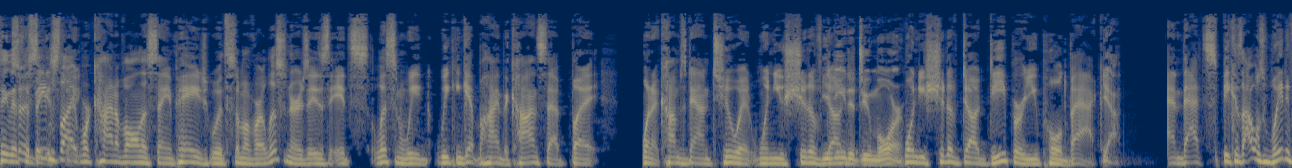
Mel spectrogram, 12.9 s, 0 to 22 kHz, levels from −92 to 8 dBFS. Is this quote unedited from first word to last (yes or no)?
yes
